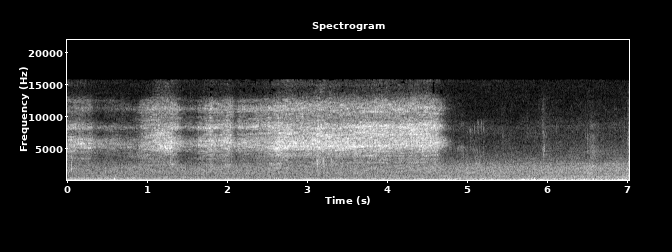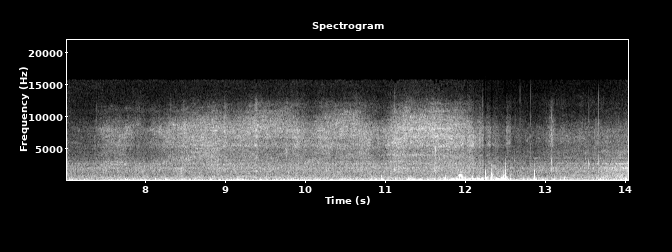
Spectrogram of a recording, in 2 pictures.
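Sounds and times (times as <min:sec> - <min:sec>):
train passing close by: 0:00.0 - 0:14.0
wind on the microphone: 0:05.5 - 0:14.0.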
